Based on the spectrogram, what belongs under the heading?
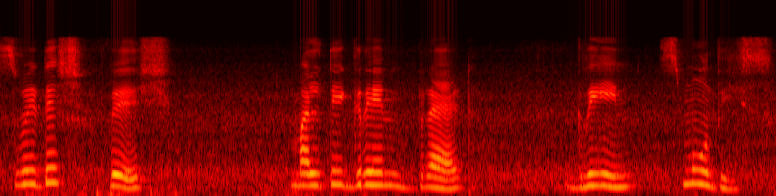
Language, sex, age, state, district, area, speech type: Sindhi, female, 30-45, Gujarat, Kutch, urban, spontaneous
